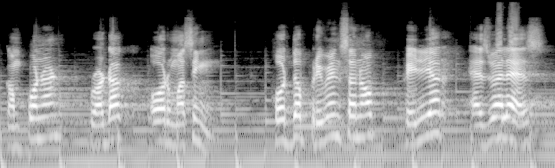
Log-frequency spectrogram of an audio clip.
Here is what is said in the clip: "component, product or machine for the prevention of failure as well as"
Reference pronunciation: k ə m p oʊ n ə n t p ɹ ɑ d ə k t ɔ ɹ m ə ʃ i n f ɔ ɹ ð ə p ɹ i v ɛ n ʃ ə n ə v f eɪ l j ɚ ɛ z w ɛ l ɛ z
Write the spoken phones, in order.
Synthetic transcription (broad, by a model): k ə m p oʊ n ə n t p ɹ ɑ d ə k t ɔ ɹ m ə s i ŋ f ɔ ɹ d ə p ɹ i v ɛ n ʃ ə n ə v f eɪ l j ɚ ɛ z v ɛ l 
